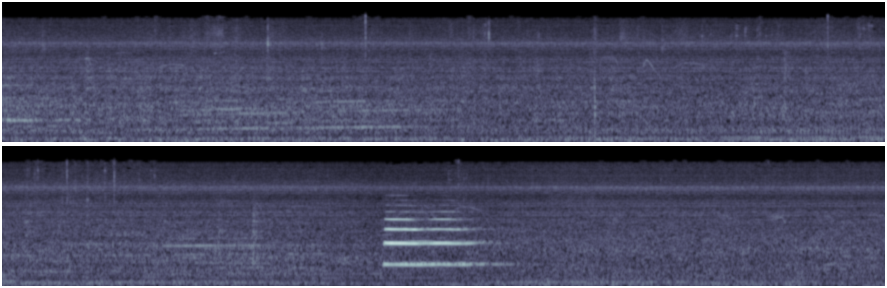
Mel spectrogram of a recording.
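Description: Alsthom diesel railcars running in multiple, with a steady low engine rumble as they approach, and one short horn blast a little under ten seconds in.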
